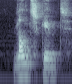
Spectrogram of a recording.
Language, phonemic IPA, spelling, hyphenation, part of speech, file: Dutch, /ˈlɑnts.kɪnt/, landskind, lands‧kind, noun, Nl-landskind.ogg
- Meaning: natively born resident of the former Netherlands Antilles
